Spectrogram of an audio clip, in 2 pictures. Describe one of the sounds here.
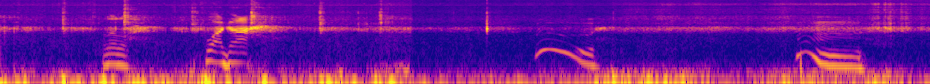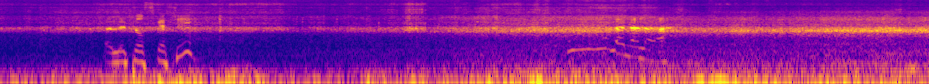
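Skis swish and scrape steadily over packed snow.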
